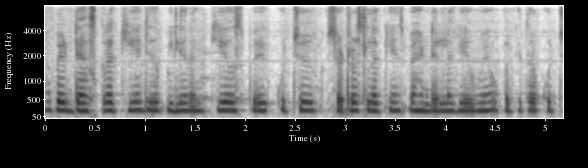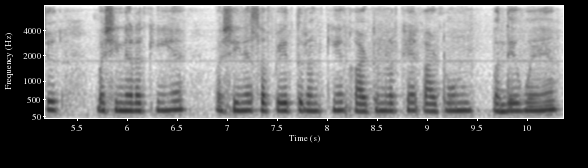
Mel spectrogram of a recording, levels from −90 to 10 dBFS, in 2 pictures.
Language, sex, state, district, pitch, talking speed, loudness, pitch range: Hindi, female, Rajasthan, Churu, 210 Hz, 225 wpm, -18 LUFS, 205-220 Hz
